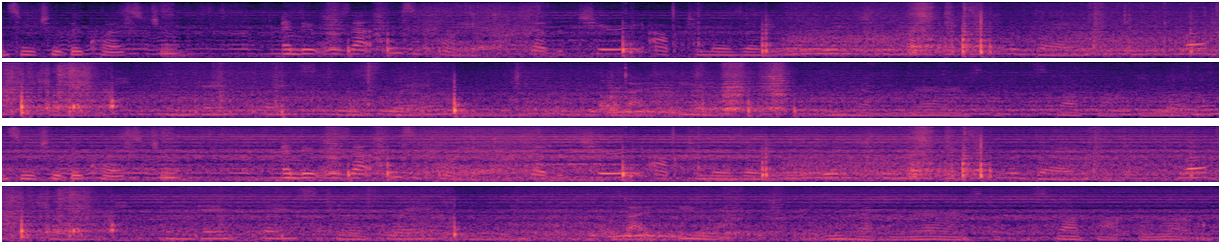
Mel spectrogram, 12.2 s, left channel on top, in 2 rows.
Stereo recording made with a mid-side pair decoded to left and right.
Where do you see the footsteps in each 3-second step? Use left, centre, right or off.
right, centre, left, left.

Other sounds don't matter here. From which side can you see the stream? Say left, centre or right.
right.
